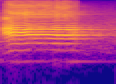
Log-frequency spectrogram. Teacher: बड़ा माने जिसके उच्चारण में क्या होता है, मुख, जिसके उच्चारण में मुख पूरा या बड़ा खुलता है, जिसके उच्चारण में मुख जो है पूरा खुलता है या बड़ा खुलता है, उसे क्या कहते हैं, विवृत्त।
